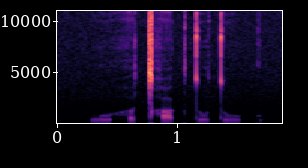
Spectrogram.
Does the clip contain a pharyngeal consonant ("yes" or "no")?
no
